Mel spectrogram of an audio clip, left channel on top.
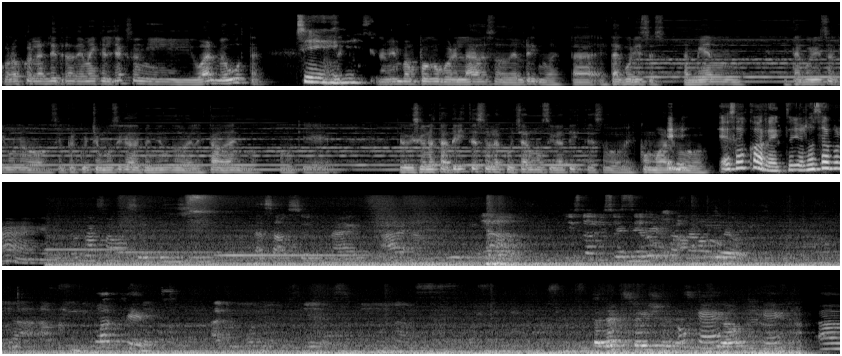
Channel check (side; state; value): both; different; correlation -0.01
